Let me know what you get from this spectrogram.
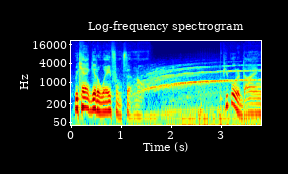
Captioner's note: sirens wailing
